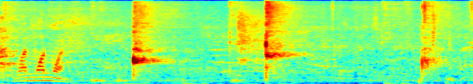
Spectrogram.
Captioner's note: ball clacking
